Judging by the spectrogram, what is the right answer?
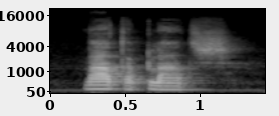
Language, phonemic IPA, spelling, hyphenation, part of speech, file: Dutch, /ˈwatərˌplats/, waterplaats, wa‧ter‧plaats, noun, Nl-waterplaats.ogg
- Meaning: 1. urinal 2. drinking fountain, waterhole (an open storage where drinking water is kept)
